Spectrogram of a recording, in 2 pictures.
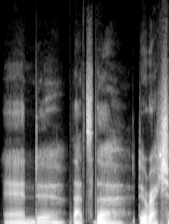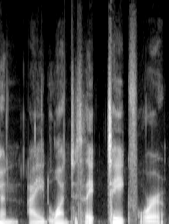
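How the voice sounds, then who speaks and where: A woman in her thirties with a Filipino accent talks in a soft, unhurried ASMR style, pausing often and starting sentences over. Her voice is low and heavily gravelly with fry, slow in pace, and recorded dry and close with no room sound. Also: level tone, no echo. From Philippines. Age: 30s. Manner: slow and gentle, with pauses and restarts. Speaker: ASMR vlogger. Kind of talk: soft-spoken ASMR talk.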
